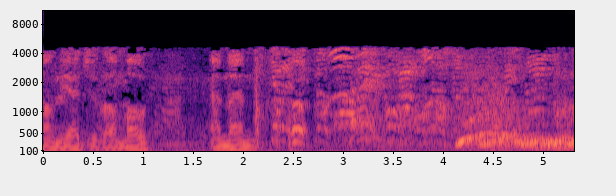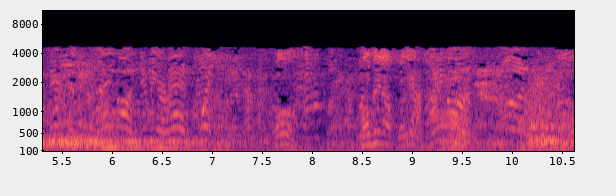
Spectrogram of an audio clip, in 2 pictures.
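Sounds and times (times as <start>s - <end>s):
speech: 0.2s - 3.5s, 4.1s - 10.6s
crowd chatter at zoo: 2.6s - 10.6s
sustained low tone: 4.2s - 7.7s.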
